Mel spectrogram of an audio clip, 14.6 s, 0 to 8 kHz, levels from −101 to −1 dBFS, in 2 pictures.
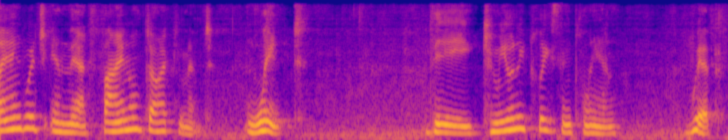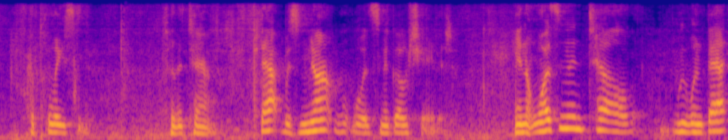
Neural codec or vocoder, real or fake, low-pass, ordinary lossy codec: codec, 24 kHz, 3 kbps, HILCodec; fake; 7.2 kHz; AAC, 48 kbps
